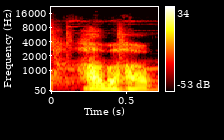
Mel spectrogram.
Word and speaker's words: Jub Jub: actually pronounced hub hub. It's Oh. Spanish.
